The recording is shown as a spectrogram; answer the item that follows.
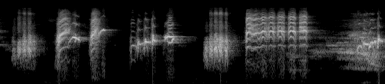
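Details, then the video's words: Long-tailed shrike (cendet) in a fighting-style song used as a training model for other birds: harsh, scratchy bursts mixed with sharp whistled notes and rapid rattling trills, delivered in quick varied phrases with brief pauses. "Tarung ngalas Gacoran cendet cocok untuk masteran burung cendet"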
